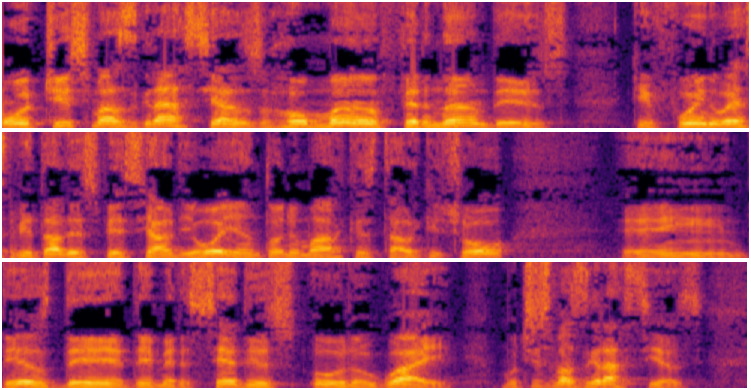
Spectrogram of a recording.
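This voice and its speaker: With a Portuguese accent, a man talks at a fairly slow pace. His pitch is fairly high, with ordinary pitch variation. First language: Portuguese (speaking Spanish). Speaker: talk show host. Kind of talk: interview.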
